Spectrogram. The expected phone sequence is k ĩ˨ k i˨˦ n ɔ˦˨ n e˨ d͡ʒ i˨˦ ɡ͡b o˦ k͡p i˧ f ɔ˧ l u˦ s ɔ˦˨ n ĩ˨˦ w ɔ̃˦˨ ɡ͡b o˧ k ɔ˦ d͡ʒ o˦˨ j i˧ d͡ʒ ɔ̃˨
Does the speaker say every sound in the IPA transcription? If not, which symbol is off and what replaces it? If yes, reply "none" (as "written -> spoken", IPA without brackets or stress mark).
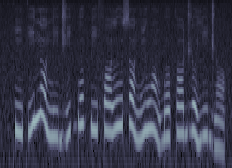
e˨ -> i˨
